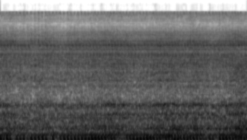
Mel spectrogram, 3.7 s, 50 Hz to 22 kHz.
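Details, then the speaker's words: Yamaha Fino 125 scooter, idle rpm slightly high, with an uneven sputtering stumble and no clean pickup on light initial throttle; at worst it can't move off. Several shops failed to fix it. "Nah ini ya, tuh, seperti berbet gimana ya. Saat parah-parahnya ini ketika kita gas awal nih, motor ini sampai nggak bisa jalan,"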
